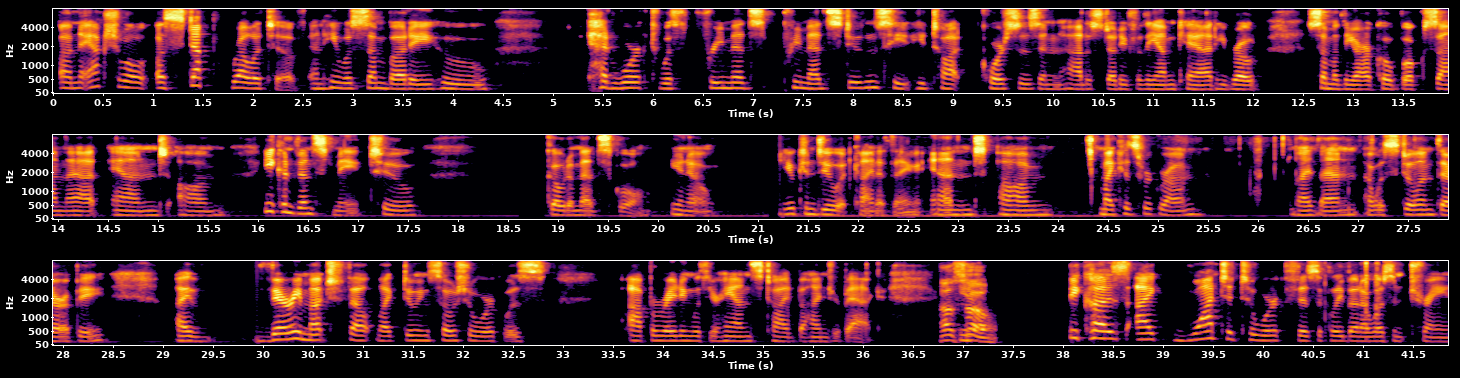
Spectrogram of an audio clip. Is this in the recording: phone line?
no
